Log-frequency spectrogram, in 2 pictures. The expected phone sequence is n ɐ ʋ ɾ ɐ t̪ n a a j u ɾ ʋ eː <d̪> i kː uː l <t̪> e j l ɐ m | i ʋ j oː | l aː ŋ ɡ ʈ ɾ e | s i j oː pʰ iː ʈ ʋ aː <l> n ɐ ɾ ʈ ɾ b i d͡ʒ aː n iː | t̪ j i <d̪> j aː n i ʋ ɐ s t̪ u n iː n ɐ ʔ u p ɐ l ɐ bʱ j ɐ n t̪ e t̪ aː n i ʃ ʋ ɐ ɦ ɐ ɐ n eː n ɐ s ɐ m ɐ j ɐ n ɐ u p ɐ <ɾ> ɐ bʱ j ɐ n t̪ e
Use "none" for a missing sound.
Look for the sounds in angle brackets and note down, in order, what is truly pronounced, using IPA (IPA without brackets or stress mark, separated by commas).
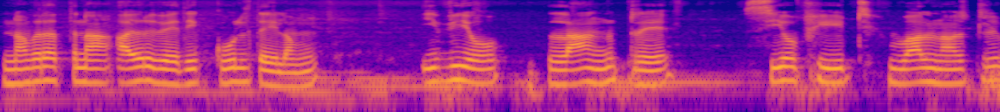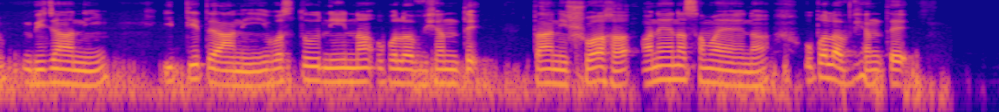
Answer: d̪, t̪, l, t̪, l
